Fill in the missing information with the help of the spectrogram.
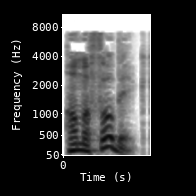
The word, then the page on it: homophobic: British English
